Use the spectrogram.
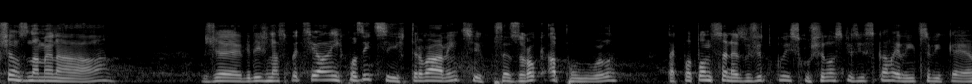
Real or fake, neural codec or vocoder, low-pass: fake; codec, 24 kHz, 1 kbps, SNAC; 7.2 kHz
